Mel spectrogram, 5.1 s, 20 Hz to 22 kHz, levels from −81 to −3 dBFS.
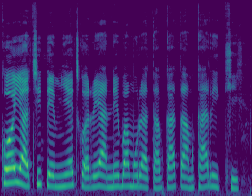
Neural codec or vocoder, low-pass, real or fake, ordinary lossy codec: none; none; real; none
